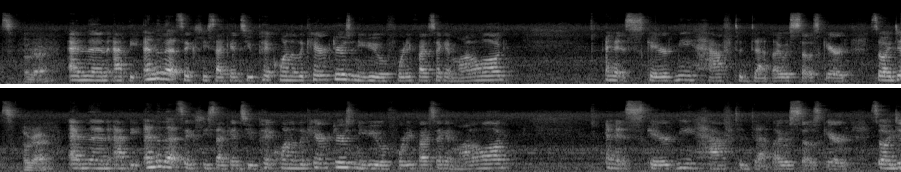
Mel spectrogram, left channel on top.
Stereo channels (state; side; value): normal; both; correlation 0.02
